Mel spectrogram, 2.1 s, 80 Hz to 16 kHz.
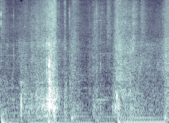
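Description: Hands pressing and shifting a fabric rucksack with a 45-pound steel plate in its pocket: a few short rustles and knocks, the loudest about two-thirds of a second in, over soft background music.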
